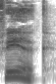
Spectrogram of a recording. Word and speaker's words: Fiach: It's pronounced Fiach, but spelled F-I-A-C-H. But you know the way those Irish spellings are.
